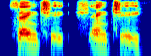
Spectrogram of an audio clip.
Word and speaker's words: Shang-Chi: So then that pushed Shang-Chi, or how do you pronounce that, Jake? Shang-Chi.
